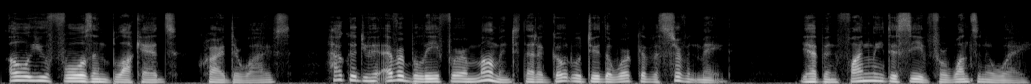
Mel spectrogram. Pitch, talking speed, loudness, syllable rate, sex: 130 Hz, 215 wpm, -19 LUFS, 5.4 syllables/s, male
